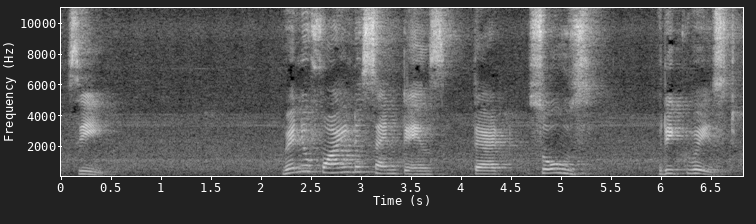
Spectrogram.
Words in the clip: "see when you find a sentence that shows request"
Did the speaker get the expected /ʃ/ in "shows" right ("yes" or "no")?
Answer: no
